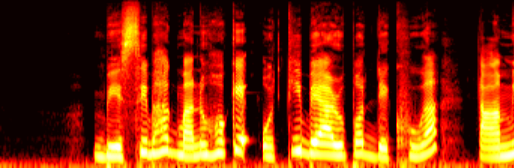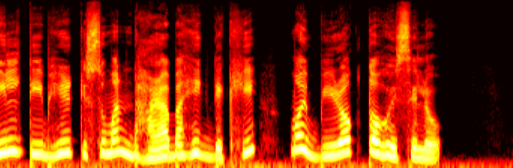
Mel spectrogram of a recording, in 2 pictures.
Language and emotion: Assamese, disgusted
